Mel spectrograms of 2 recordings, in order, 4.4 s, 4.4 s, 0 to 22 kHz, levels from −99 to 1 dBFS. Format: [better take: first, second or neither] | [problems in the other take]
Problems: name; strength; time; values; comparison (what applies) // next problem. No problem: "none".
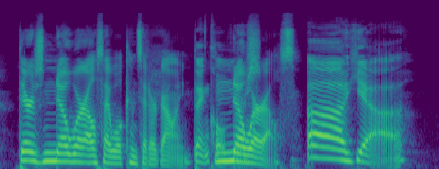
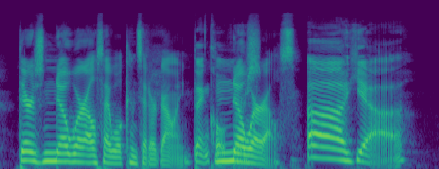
neither | none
